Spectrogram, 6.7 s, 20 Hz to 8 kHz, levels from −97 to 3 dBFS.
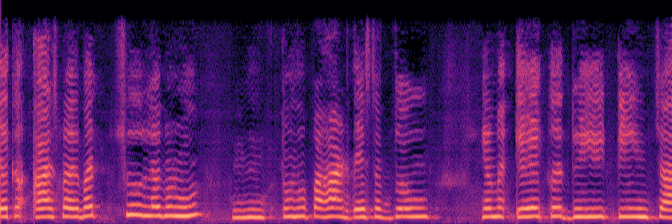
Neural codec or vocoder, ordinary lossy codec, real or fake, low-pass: codec, 16 kHz, 1 kbps, FreqCodec, larger model; none; fake; 7.2 kHz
